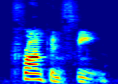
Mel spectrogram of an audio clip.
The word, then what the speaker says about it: Frankenstein: Frankenstein sorry sorry Frankenstein it's pronounced Frankenstein just throwing that out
